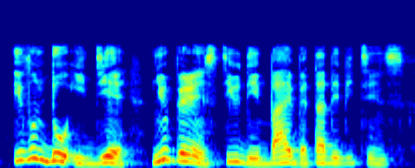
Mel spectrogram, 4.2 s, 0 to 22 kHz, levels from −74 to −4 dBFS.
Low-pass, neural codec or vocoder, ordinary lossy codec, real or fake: 7.2 kHz; none; none; real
